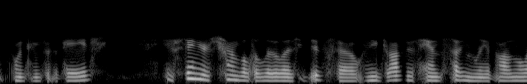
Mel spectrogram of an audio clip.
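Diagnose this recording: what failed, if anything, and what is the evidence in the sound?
The failure is at the codec stage, where the speech has passed through a Codec 2 vocoder for the whole clip. The voice comes out robotic and buzzy, with the natural waveform detail gone and the damage heavy throughout. Band edges sit near 150 Hz and 3.5 kHz. The decoder rebuilds the speech from sine waves using only pitch, voicing, energy and a coarse spectral envelope. The heavy smearing points to a very low mode, around 1.3 kbit/s.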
